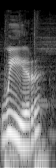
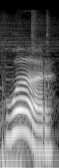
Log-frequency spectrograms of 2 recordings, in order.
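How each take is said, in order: First: The vowel is an 'eer' sound. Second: The vowel is an 'er' sound. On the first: "seringkali dibaca wir" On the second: "atau were"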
